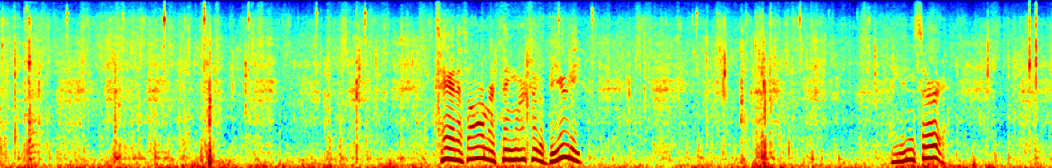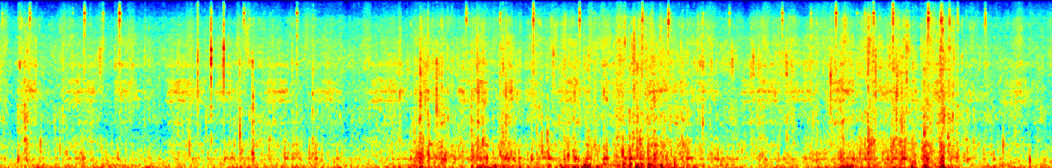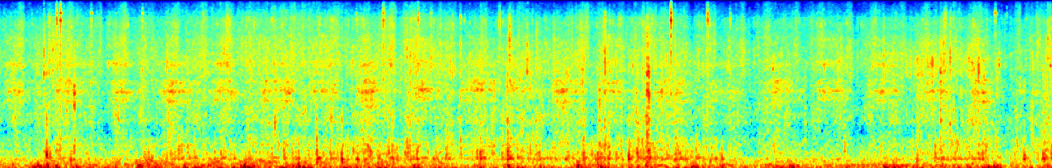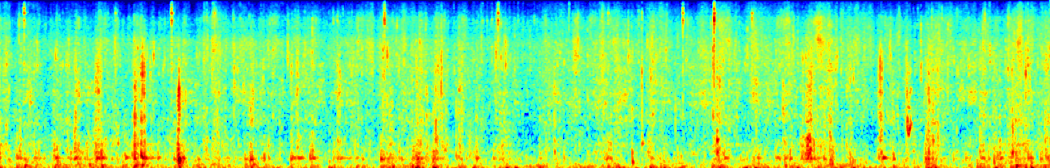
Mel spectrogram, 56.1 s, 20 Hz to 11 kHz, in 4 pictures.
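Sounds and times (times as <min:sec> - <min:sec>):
wind rumble on microphone: 0:00.0 - 0:45.7
bike chain and frame rattling: 0:00.0 - 0:56.0
tyres crunching on dirt: 0:00.0 - 0:56.0.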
